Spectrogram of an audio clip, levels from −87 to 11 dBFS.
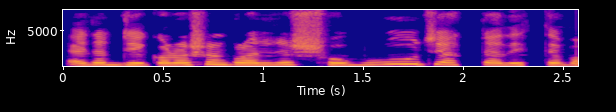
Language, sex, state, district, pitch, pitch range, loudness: Bengali, female, West Bengal, Dakshin Dinajpur, 260 Hz, 245-275 Hz, -16 LUFS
